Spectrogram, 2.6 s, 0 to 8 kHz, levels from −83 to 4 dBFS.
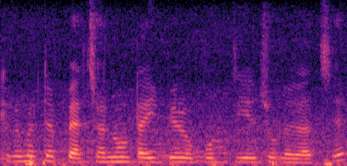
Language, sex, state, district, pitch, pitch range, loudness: Bengali, female, West Bengal, North 24 Parganas, 215 Hz, 205-220 Hz, -20 LUFS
